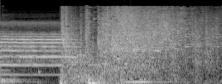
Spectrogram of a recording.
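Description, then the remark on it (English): A loud crash of glass shattering bursts in after a steady electronic tone, followed by a sustained spray of tinkling shards and debris over about two seconds. “While there is no cure for Halloween candy addiction, we can help your child manage this serious illness at the Halloween Candy Detox Center, where we really wish we had fewer things made of glass.”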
